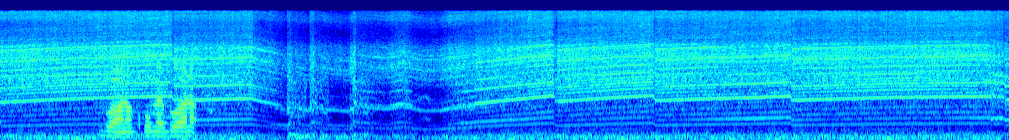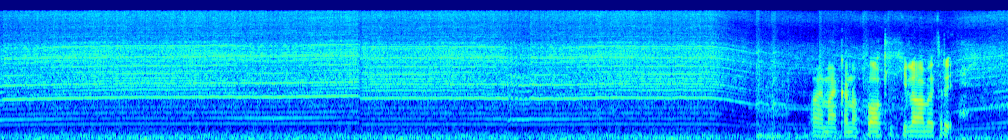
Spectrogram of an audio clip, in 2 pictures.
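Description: A racing car engine crackles and pops as the driver downshifts under braking.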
